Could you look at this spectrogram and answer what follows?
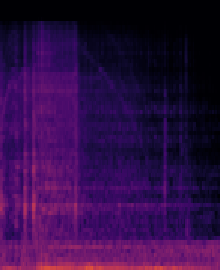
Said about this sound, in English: The man cranked over the engine and it burst into life.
